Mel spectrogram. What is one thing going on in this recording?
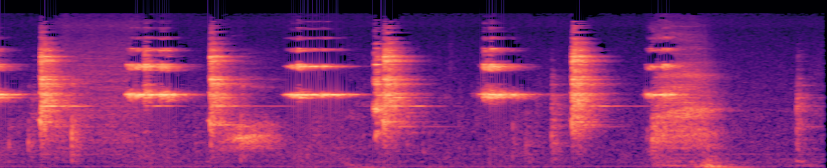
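Metal weight plates clink and ring sharply again and again.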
